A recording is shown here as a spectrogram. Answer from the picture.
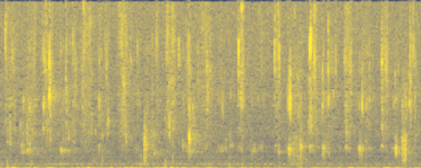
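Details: An Italian Greyhound laps milk indoors with quick, wet, irregular clicks over a low rumble.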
